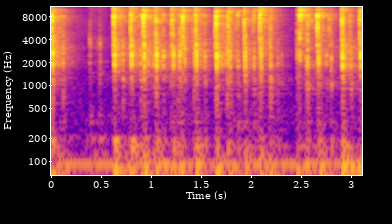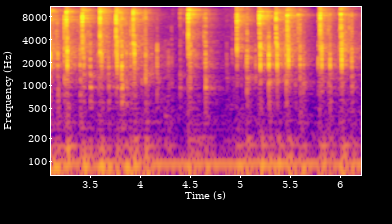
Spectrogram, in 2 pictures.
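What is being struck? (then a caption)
Mechanical computer keyboard with plastic keycaps. Fingertips of both hands type rapidly on a full-size backlit mechanical computer keyboard with plastic keycaps, producing a fast, continuous stream of bright, crisp key clicks. A steady low hum sits underneath the clicking throughout.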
